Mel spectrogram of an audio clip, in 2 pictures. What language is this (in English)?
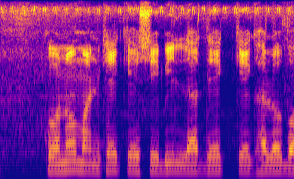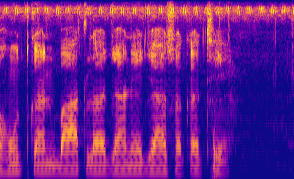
Chhattisgarhi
